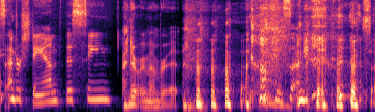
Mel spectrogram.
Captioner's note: laughs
